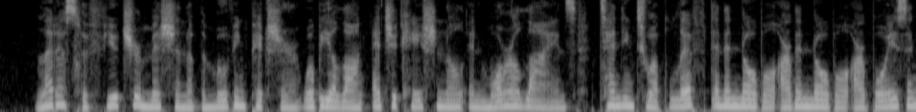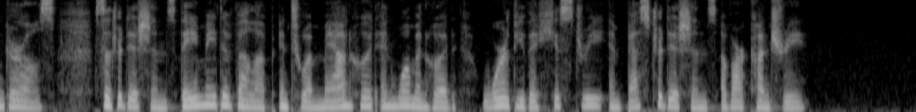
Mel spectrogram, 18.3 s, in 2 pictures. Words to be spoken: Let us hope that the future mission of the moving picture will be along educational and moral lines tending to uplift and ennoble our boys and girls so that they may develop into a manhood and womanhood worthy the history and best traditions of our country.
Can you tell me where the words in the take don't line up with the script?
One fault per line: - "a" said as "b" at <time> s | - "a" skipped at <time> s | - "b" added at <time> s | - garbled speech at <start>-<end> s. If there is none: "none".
- "hope that" skipped at 0.8 s
- "ennoble our" added at 8.0 s
- "that" said as "traditions" at 10.3 s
